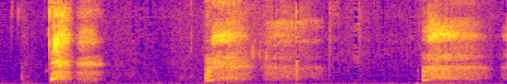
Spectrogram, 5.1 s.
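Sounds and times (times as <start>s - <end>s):
woman moaning: 0.5s - 1.0s, 2.1s - 2.6s, 4.2s - 4.8s.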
